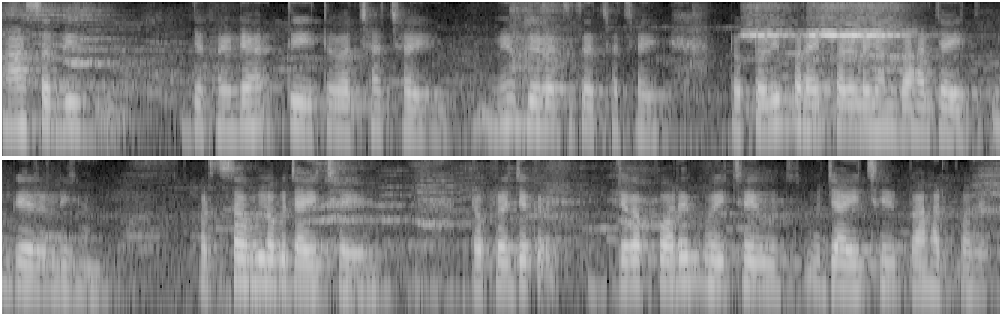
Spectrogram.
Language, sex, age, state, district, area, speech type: Maithili, female, 18-30, Bihar, Sitamarhi, rural, spontaneous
